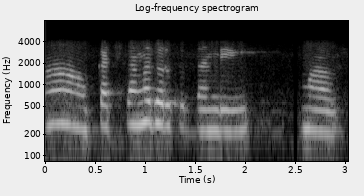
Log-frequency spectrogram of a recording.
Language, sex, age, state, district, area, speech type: Telugu, female, 18-30, Andhra Pradesh, Kadapa, rural, conversation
